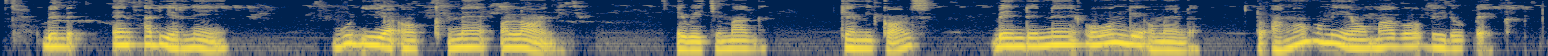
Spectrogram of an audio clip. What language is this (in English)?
Luo (Kenya and Tanzania)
